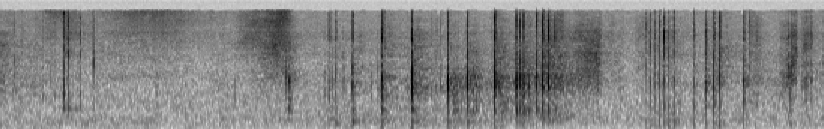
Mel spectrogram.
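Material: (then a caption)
Paper. Long nails scratch and rub the pages of a thick, open glossy-paper magazine, and the pages are flipped quickly. Quiet, dry scratching gives way to a run of sharp, bright paper rustles and snaps from the page turns, with almost no low end and no ring.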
